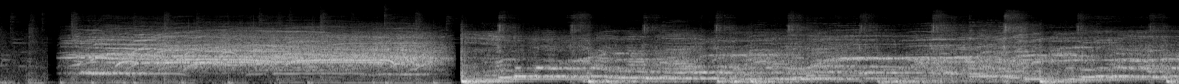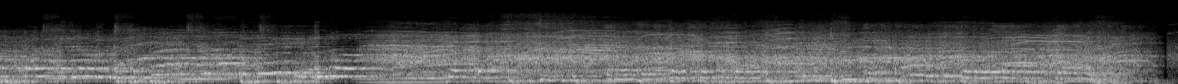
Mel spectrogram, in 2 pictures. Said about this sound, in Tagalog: sobrang lakas din ng sigawan ng mga fans sa Marilao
